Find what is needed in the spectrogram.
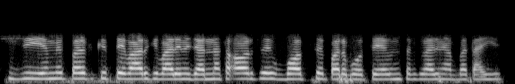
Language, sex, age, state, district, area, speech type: Hindi, female, 18-30, Bihar, Vaishali, rural, conversation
